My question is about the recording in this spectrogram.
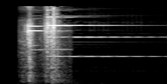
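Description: Cash register "ka-ching" sound effect: two quick metallic strikes about half a second in, followed by a bell ring that fades away slowly.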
